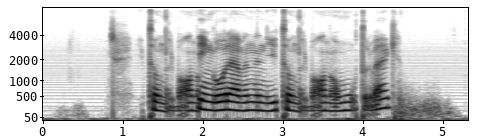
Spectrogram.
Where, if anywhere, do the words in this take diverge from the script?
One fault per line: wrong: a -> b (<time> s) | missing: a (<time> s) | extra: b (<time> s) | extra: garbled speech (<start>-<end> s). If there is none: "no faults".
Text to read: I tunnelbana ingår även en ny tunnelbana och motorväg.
no faults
